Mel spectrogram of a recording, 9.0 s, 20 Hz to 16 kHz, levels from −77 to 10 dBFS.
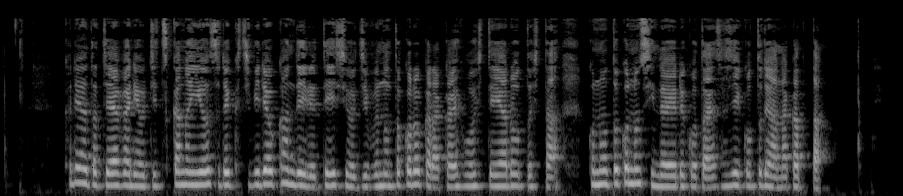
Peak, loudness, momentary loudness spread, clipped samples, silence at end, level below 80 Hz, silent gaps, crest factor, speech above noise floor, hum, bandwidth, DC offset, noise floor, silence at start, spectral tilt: -6 dBFS; -23 LUFS; 7 LU; under 0.1%; 0.75 s; -64 dBFS; none; 18 dB; 30 dB; none; 11.5 kHz; under 0.1%; -53 dBFS; 0.7 s; -3.5 dB/octave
